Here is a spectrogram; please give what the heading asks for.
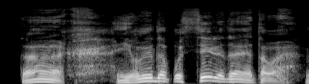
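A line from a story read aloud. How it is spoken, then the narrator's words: Menacing general. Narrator (Russian): грозно сказал генерал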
